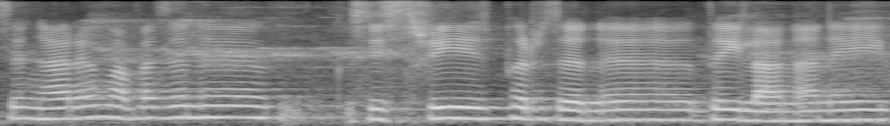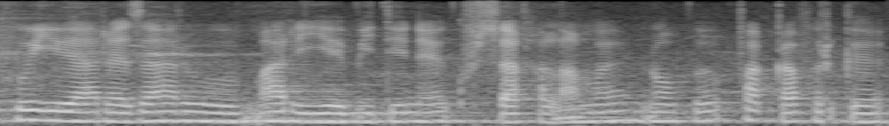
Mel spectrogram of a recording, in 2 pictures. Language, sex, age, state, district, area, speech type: Bodo, female, 45-60, Assam, Baksa, rural, spontaneous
